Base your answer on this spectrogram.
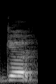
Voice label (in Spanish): "yor", Silabas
